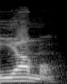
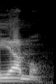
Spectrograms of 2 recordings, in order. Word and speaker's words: llamo: if you notice this that double L is a Y sound hola me llamo hola me llamo hola me llamo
